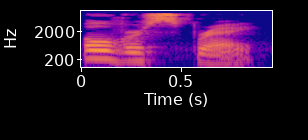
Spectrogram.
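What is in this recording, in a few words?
"over spray", English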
